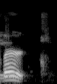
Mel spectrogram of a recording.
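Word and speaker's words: Van Wert: W. Bert. Yeah, Wert, but I'm sure it's pronounced Bert. That's all German up there, you know.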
